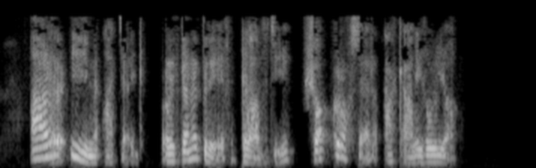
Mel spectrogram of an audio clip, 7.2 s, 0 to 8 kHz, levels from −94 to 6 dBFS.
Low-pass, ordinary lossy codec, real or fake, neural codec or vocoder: 7.2 kHz; MP3, 24 kbps; fake; codec, 16 kHz, 2 kbps, FreqCodec, smaller model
